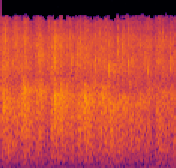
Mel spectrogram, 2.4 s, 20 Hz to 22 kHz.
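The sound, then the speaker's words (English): Applause for a retiring teacher who spent 17 years at one school and 44 years working with children: a steady, even round of clapping from a gathering, sustained throughout with a slight swell partway through. “I think that's worth a round of applause, isn't it?”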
